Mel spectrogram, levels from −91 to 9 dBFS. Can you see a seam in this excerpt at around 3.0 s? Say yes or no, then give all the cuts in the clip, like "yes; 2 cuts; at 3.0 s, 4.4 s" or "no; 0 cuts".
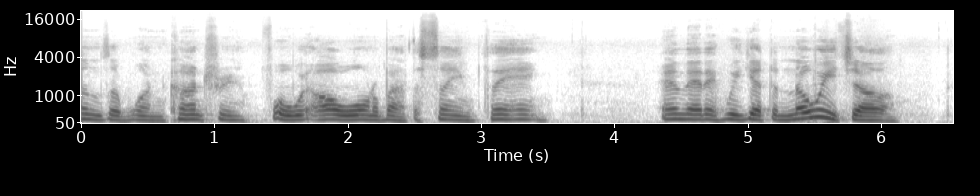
no; 1 cut; at 1.3 s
